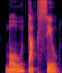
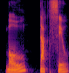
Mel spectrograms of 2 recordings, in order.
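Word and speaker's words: 冇得輸: 어떻게 발음을 하나 봤더니 저도 광동어는 못합니다. 하지만 발음에 관심이 있기 때문에 봤더니 모우닥시우, 모우닥시우 이렇게 얘기합니다. 그렇죠?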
